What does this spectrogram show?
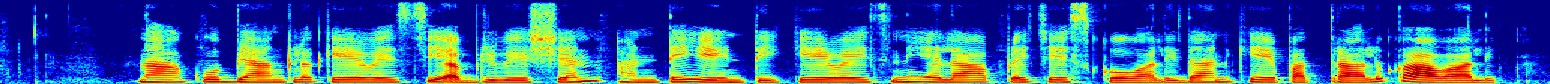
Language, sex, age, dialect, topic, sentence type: Telugu, female, 41-45, Telangana, banking, question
